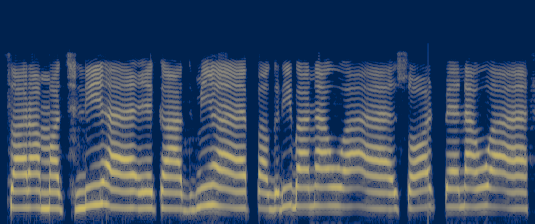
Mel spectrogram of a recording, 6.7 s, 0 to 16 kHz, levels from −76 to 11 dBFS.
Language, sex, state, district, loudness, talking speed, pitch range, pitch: Hindi, female, Bihar, Sitamarhi, -12 LUFS, 125 wpm, 265-295 Hz, 275 Hz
